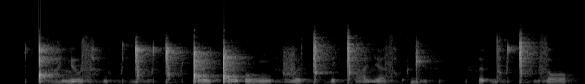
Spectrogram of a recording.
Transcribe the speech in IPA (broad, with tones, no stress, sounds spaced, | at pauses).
ǃ a̤˩˧˩ lʲ o˦˨ z a̤˩ ɳ ɔ̤˩˧˩ ɡ͡ǀ o̤˦˥ ǀ o̤˩ ǃ ə˦˨ e̯ ǃ o˦˥ ʔ o˨˦ ŋ ə̤˩˧˩ v ə˦˥ ǀʰ ə̤˩˧˩ e̯ ǀʰ a˩ lʲ a˩ z ɔ̤˨˦ ʔ ɡʲ ʉ˦˨ θ | θ ə˨˦ ʔ d o̤˦˥ ǀ a̤˨˦ ɡ z ɔ˦˥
